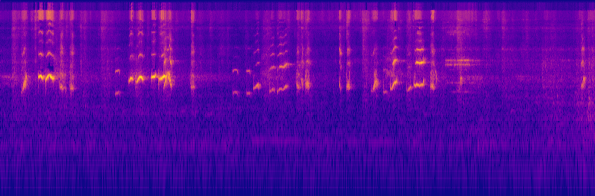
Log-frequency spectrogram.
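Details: Cockatiel singing in the morning, a busy string of whistled chirps and warbled notes, rising and falling, in quick bursts then a pause, with faint hum behind.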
